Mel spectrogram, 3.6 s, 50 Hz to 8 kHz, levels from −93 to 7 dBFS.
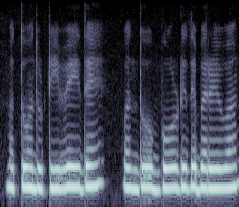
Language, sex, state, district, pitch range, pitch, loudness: Kannada, female, Karnataka, Bidar, 245-255 Hz, 250 Hz, -12 LUFS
